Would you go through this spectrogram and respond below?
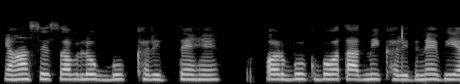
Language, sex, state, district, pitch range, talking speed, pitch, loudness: Hindi, female, Bihar, Jamui, 225-235 Hz, 180 wpm, 230 Hz, -19 LUFS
